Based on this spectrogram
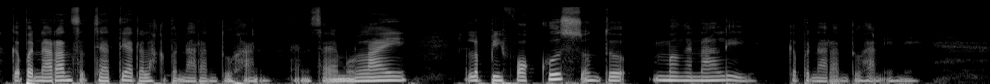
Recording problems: none

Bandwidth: 15 kHz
